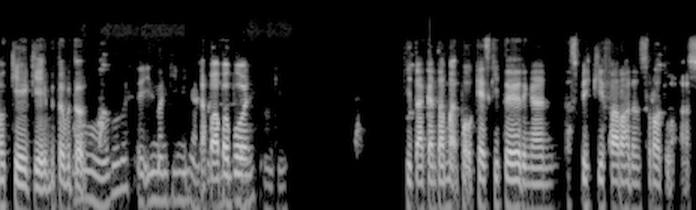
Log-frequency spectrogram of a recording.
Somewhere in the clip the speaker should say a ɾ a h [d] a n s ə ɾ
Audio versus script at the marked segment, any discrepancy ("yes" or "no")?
no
